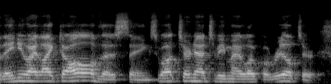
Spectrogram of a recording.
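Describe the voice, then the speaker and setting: Bright and sharp in tone, a man with an American accent speaks at a fairly high pitch with ordinary pitch variation. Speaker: real estate news founder. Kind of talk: interview. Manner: fast; animated.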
